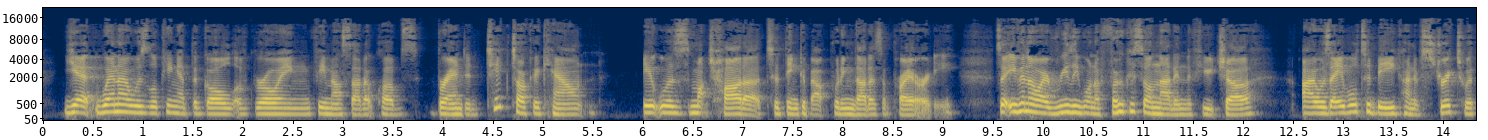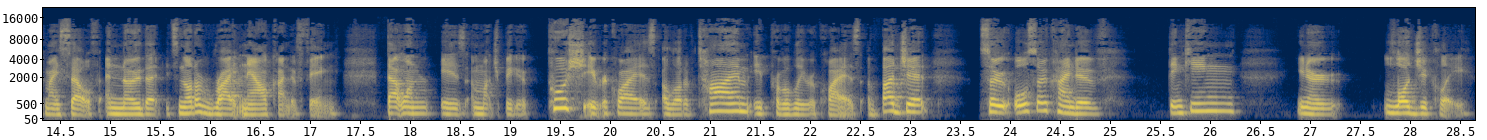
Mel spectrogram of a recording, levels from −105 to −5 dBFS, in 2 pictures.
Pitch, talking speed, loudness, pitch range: 185 Hz, 185 wpm, -20 LUFS, 170-210 Hz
